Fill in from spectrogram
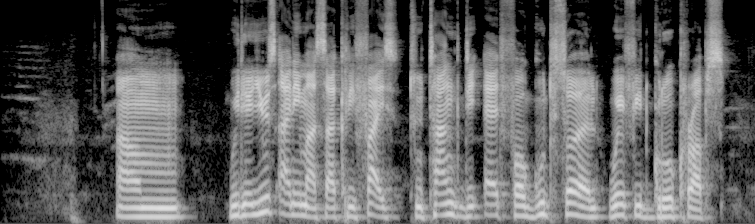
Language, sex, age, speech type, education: Nigerian Pidgin, male, 30-45, spontaneous, tertiary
